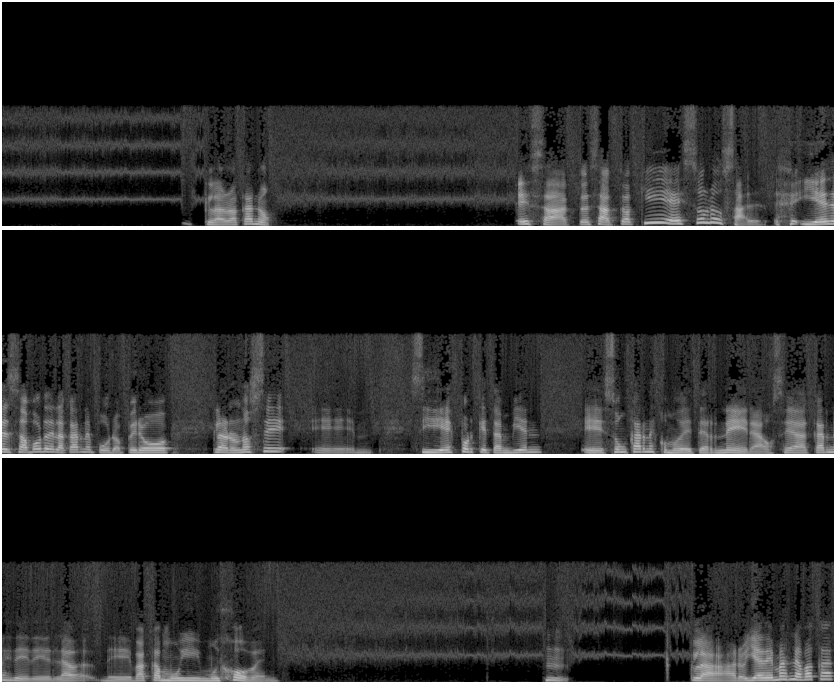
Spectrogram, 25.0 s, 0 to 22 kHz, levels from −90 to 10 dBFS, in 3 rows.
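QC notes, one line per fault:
throughout, converter idle tones: whistle near 3 kHz in pauses, about 27 dB down, from an undithered delta-sigma converter stuck in repeating bit patterns.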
